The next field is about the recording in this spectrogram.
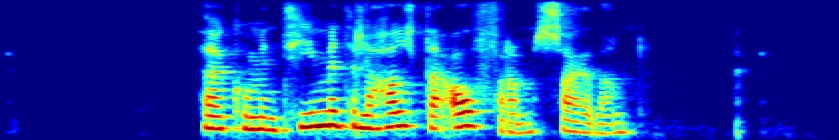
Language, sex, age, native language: Icelandic, female, 20-29, Icelandic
